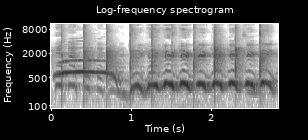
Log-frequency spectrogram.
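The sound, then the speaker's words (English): Hand claps inserted as applause, about ten sharp, evenly spaced claps, with a sustained voiced tone running beneath them. “I feel like I should insert claps here.”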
